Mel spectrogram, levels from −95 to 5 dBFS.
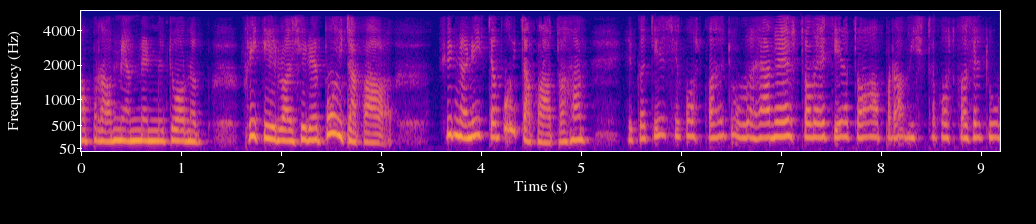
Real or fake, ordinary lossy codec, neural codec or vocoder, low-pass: real; AAC, 32 kbps; none; 5.4 kHz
